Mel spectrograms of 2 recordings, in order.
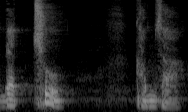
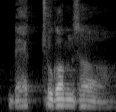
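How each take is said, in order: First: The first word sounds like barley harvest, not beer. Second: The first word sounds like the word for beer. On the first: It names the harvest thanksgiving. The speaker calls it right. "그게 아니고" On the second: It sounds like giving thanks for beer. The speaker calls it wrong. "이거 발음을 잘못하면요, 맥주 감사, 에, 먹는 맥주 있잖아요"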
